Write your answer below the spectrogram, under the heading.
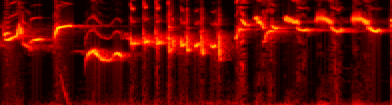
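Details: Oriental magpie-robin (kacer) lure song for stirring rival birds to aggression: rich warbled whistles with a low sliding note, then dense chattering and high repeated whistled notes.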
